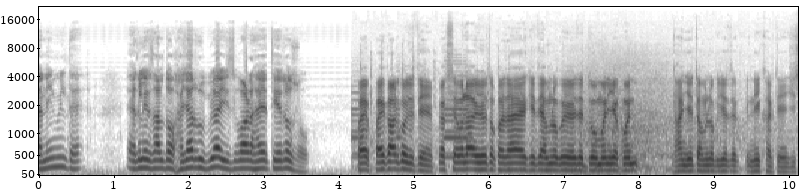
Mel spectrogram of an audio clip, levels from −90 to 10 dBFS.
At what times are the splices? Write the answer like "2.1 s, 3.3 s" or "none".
4.2 s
